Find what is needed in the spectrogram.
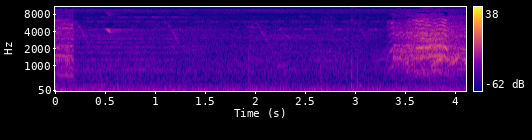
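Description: A low steady rumble. Then, a little over three seconds in, several children's voices shout together loudly in a cricket appeal.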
